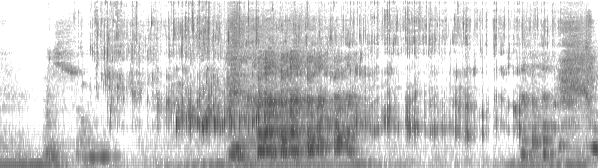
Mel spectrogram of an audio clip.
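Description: Tea is poured into a cup, a steady splashing trickle lasting a few seconds whose pitch rises as the cup fills, then tapers off over a low background hum.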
